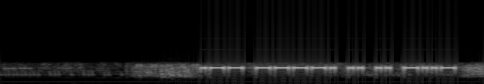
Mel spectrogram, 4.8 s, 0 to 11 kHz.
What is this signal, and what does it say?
Morse code, heard as a keyed tone, about 26 wpm, 510 Hz. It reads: W9IIX
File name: contests / 2019-cw-wpx-kt5j-k5pi- -2330 0-44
